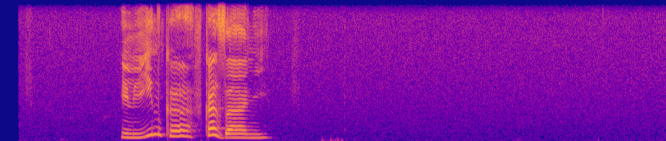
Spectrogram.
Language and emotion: Russian, positive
